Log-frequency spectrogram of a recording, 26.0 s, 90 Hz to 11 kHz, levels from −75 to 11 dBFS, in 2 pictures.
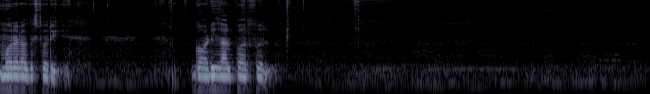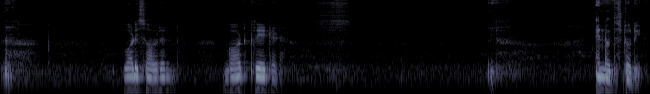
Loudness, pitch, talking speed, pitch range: -34 LUFS, 110 Hz, 40 wpm, 105-115 Hz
